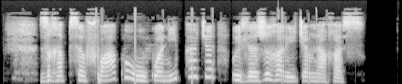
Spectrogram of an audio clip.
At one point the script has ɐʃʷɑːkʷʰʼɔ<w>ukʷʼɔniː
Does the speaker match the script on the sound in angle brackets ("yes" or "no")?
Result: yes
